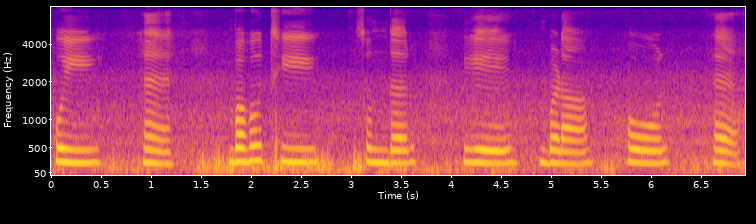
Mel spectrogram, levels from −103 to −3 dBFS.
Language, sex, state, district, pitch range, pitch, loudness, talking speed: Hindi, female, Punjab, Pathankot, 210-235 Hz, 225 Hz, -18 LUFS, 80 wpm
